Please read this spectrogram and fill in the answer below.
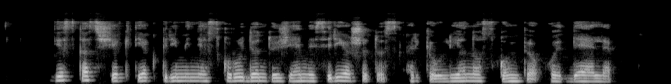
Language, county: Lithuanian, Panevėžys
